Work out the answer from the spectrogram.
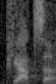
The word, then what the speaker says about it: piazza: Piazza, it's an Italian word, accent on the middle syllable.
